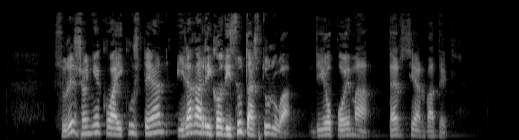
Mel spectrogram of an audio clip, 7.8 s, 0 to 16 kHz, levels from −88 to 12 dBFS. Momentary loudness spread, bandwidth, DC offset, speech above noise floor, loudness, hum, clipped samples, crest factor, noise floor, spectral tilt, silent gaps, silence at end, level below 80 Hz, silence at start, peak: 15 LU; 11.5 kHz; under 0.1%; 66 dB; -22 LUFS; none; under 0.1%; 20 dB; -87 dBFS; -5.5 dB/octave; none; 1.1 s; -70 dBFS; 0.9 s; -2 dBFS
